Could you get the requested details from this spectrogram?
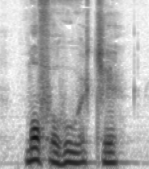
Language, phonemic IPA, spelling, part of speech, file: Dutch, /ˈmɔfə(n)ˌhurcə/, moffenhoertje, noun, Nl-moffenhoertje.ogg
- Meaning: diminutive of moffenhoer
